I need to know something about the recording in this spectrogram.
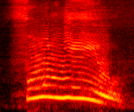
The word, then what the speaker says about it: funil: Por exemplo, funil. A sílaba nil, que é a última sílaba, é a mais forte.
